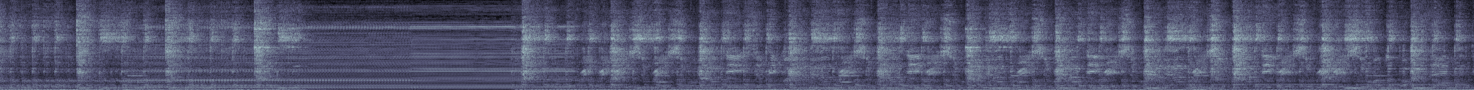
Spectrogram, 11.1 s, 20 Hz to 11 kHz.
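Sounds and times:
held synth chord: 0:00.0 - 0:04.9
heavy bass-driven electronic beat: 0:00.0 - 0:11.0.

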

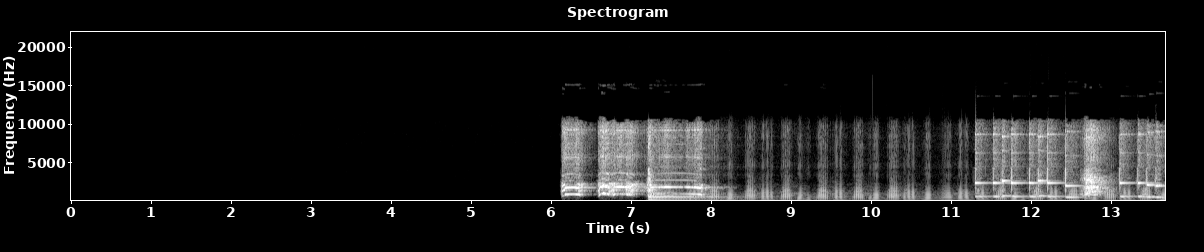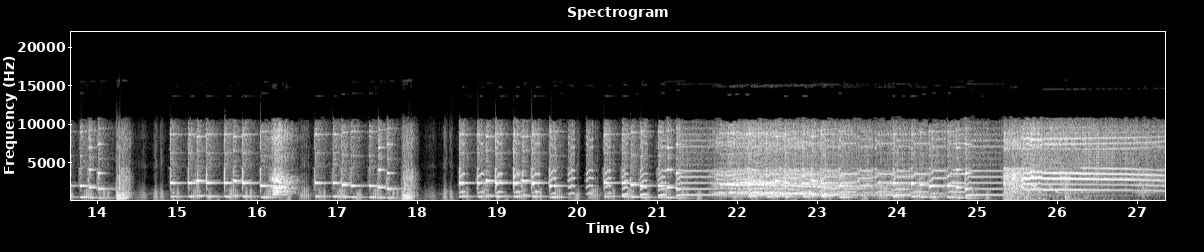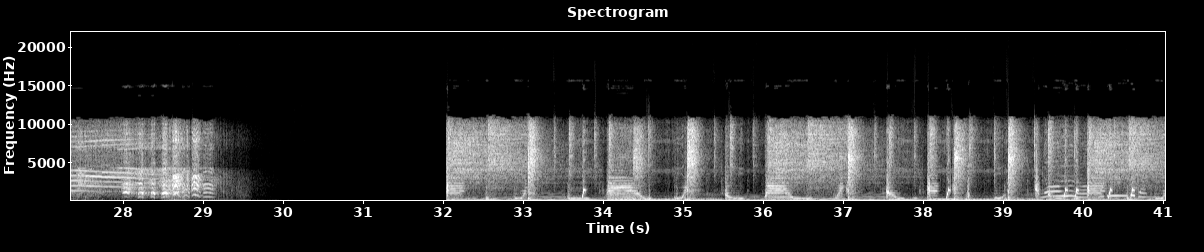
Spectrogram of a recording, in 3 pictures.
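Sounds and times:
rooster crowing: 0:06.1 - 0:08.1, 0:21.7 - 0:24.5
music: 0:07.2 - 0:25.4, 0:32.0 - 0:41.0
crash sound effect: 0:25.3 - 0:29.8.

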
